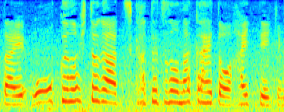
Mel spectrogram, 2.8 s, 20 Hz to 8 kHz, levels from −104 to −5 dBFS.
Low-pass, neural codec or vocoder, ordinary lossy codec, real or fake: none; none; none; real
